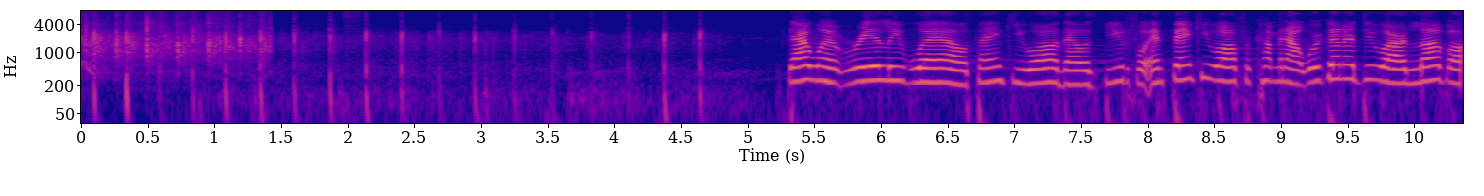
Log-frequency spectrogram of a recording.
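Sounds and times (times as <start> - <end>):
audience clapping: 0.0 - 5.0
speech: 5.3 - 10.3.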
